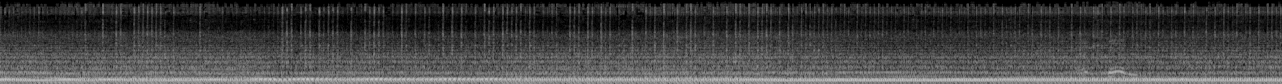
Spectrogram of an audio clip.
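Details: New Harbor Freight Predator 212 chipper shredder that previously ran only on choke, restarted after the fix (choked, then choke eased about halfway): steady, even idle with no surging, running cleanly.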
